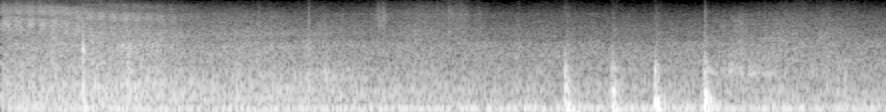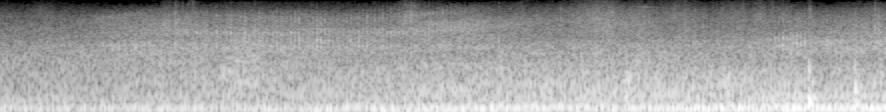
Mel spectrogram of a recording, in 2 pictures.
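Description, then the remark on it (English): Four quick, sharp knocks on the door of a one-story house in a small neighborhood land in a tight cluster, moderately loud against a steady low outdoor rumble of wind and traffic; no one speaks. “As I knocked on the door, I peered inside the window a bit and saw someone walking around.”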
